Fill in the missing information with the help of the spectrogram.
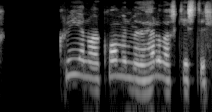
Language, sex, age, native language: Icelandic, male, 18-19, Icelandic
